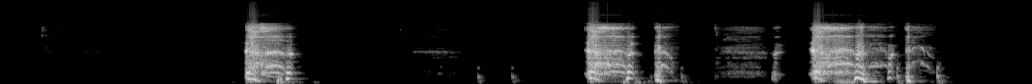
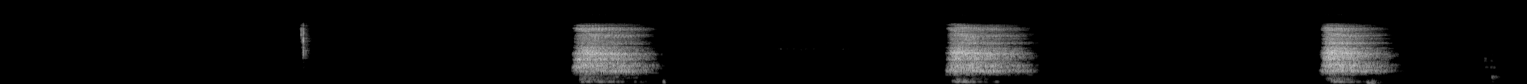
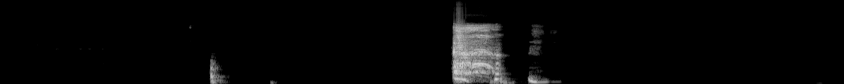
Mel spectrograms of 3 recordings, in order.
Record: {"three_cough_length": "10.3 s", "three_cough_amplitude": 32767, "three_cough_signal_mean_std_ratio": 0.36, "exhalation_length": "15.3 s", "exhalation_amplitude": 30922, "exhalation_signal_mean_std_ratio": 0.28, "cough_length": "8.4 s", "cough_amplitude": 32767, "cough_signal_mean_std_ratio": 0.21, "survey_phase": "beta (2021-08-13 to 2022-03-07)", "age": "45-64", "gender": "Male", "wearing_mask": "No", "symptom_none": true, "smoker_status": "Ex-smoker", "respiratory_condition_asthma": false, "respiratory_condition_other": false, "recruitment_source": "REACT", "submission_delay": "2 days", "covid_test_result": "Negative", "covid_test_method": "RT-qPCR"}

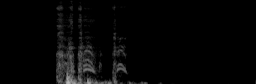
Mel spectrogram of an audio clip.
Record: {"cough_length": "2.6 s", "cough_amplitude": 5774, "cough_signal_mean_std_ratio": 0.31, "survey_phase": "alpha (2021-03-01 to 2021-08-12)", "age": "18-44", "gender": "Male", "wearing_mask": "No", "symptom_none": true, "smoker_status": "Never smoked", "respiratory_condition_asthma": false, "respiratory_condition_other": false, "recruitment_source": "REACT", "submission_delay": "1 day", "covid_test_result": "Negative", "covid_test_method": "RT-qPCR"}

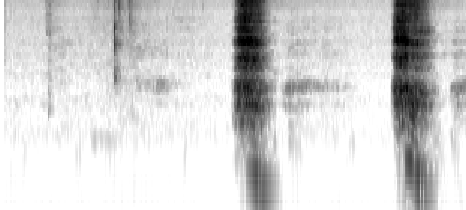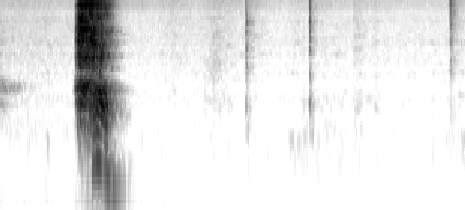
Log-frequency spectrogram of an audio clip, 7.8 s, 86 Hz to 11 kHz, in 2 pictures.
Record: {"exhalation_length": "7.8 s", "exhalation_amplitude": 32768, "exhalation_signal_mean_std_ratio": 0.28, "survey_phase": "beta (2021-08-13 to 2022-03-07)", "age": "65+", "gender": "Female", "wearing_mask": "No", "symptom_cough_any": true, "symptom_runny_or_blocked_nose": true, "symptom_headache": true, "symptom_onset": "12 days", "smoker_status": "Never smoked", "respiratory_condition_asthma": false, "respiratory_condition_other": false, "recruitment_source": "REACT", "submission_delay": "2 days", "covid_test_result": "Negative", "covid_test_method": "RT-qPCR"}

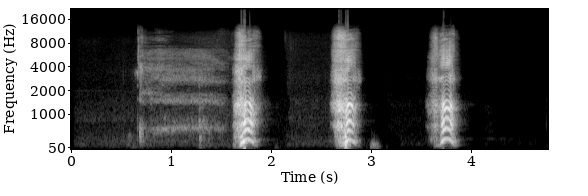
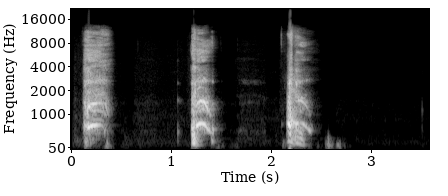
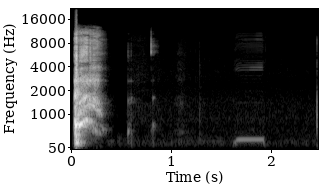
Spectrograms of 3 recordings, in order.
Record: {"exhalation_length": "4.8 s", "exhalation_amplitude": 32768, "exhalation_signal_mean_std_ratio": 0.28, "three_cough_length": "3.6 s", "three_cough_amplitude": 32767, "three_cough_signal_mean_std_ratio": 0.31, "cough_length": "2.5 s", "cough_amplitude": 32626, "cough_signal_mean_std_ratio": 0.21, "survey_phase": "beta (2021-08-13 to 2022-03-07)", "age": "45-64", "gender": "Male", "wearing_mask": "No", "symptom_none": true, "smoker_status": "Never smoked", "respiratory_condition_asthma": false, "respiratory_condition_other": false, "recruitment_source": "Test and Trace", "submission_delay": "2 days", "covid_test_result": "Positive", "covid_test_method": "RT-qPCR", "covid_ct_value": 17.3, "covid_ct_gene": "ORF1ab gene", "covid_ct_mean": 17.7, "covid_viral_load": "1600000 copies/ml", "covid_viral_load_category": "High viral load (>1M copies/ml)"}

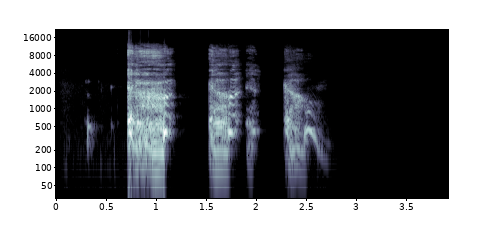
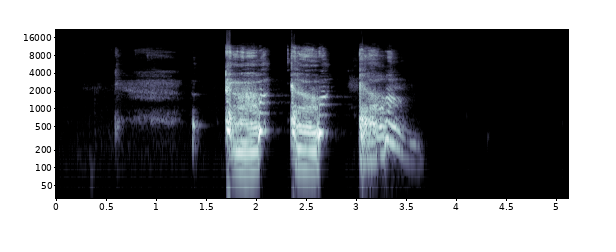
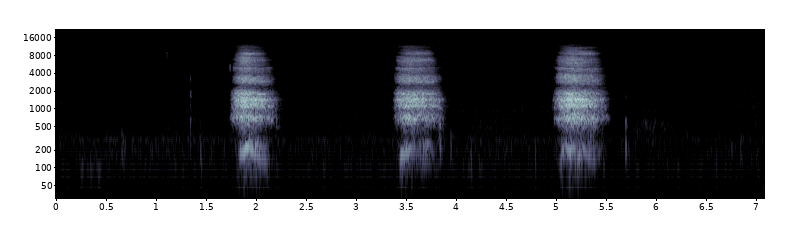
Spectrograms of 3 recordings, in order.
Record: {"cough_length": "3.9 s", "cough_amplitude": 32768, "cough_signal_mean_std_ratio": 0.37, "three_cough_length": "5.1 s", "three_cough_amplitude": 32768, "three_cough_signal_mean_std_ratio": 0.4, "exhalation_length": "7.1 s", "exhalation_amplitude": 15968, "exhalation_signal_mean_std_ratio": 0.33, "survey_phase": "beta (2021-08-13 to 2022-03-07)", "age": "45-64", "gender": "Female", "wearing_mask": "No", "symptom_cough_any": true, "symptom_runny_or_blocked_nose": true, "symptom_shortness_of_breath": true, "symptom_fatigue": true, "symptom_onset": "5 days", "smoker_status": "Never smoked", "respiratory_condition_asthma": false, "respiratory_condition_other": false, "recruitment_source": "Test and Trace", "submission_delay": "4 days", "covid_test_result": "Positive", "covid_test_method": "RT-qPCR", "covid_ct_value": 17.9, "covid_ct_gene": "ORF1ab gene", "covid_ct_mean": 19.0, "covid_viral_load": "600000 copies/ml", "covid_viral_load_category": "Low viral load (10K-1M copies/ml)"}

